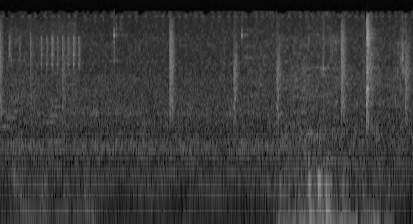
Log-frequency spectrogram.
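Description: Handling noise as a coiled wire antenna is lifted off a kitchen scale and moved: scattered light clicks and rustles, then a loud low rumble about three seconds in.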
